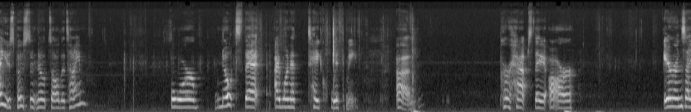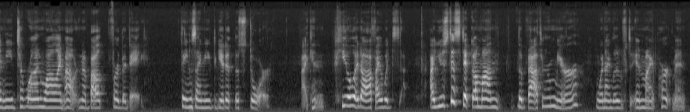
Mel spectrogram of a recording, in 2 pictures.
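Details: Vocal tremor in an adult woman with a neurological condition causing tremor of the hands, voice and head plus mild tardive dyskinesia; she strains to talk, which makes her throat sore.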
